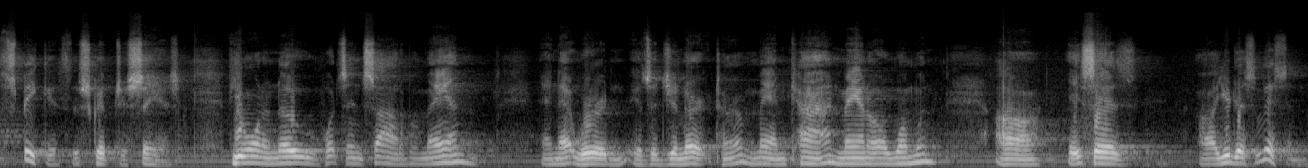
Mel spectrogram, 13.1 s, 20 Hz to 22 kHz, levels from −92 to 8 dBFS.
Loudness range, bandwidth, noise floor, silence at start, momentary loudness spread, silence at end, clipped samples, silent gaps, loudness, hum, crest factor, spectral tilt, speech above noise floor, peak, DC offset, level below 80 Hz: 2 LU; 10 kHz; -50 dBFS; 0 s; 15 LU; 0 s; under 0.1%; none; -22 LUFS; none; 16 dB; -6 dB/octave; 28 dB; -6 dBFS; under 0.1%; -62 dBFS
